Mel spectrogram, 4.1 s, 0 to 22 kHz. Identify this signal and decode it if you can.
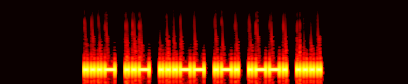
Morse code, heard as a keyed tone, about 36 wpm, 700 Hz. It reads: VU3RPH
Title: DXCC-100 Call Signs - 6 Characters - 35wpm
